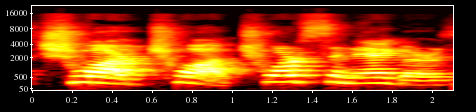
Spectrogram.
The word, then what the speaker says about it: Schwarzenegger: Yes, Schwarzenegger. This is the pronunciation.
